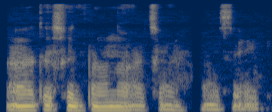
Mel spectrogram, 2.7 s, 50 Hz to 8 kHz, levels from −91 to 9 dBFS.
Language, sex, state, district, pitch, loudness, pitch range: Bengali, male, West Bengal, Jhargram, 110 Hz, -24 LUFS, 105-115 Hz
